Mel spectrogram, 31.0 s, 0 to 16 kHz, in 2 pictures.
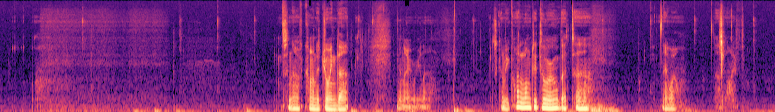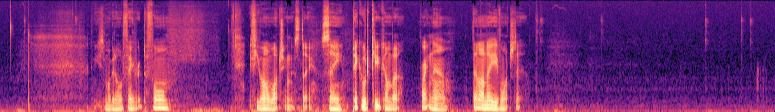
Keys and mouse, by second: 3.6 super+right click, 5.1-6.5 alt+super+drag, 7.1 alt+super+click, 9.4-11.2 alt+super+drag, 12.0 super+right click, 13.9-15.1 super+drag, 16.0-17.0 alt+super+drag, 18.0 super+click, 19.3 super+click, 20.7 alt+super+click, 25.1 super+click, 26.3 super+click, 27.5-29.6 super+drag, 30.3 super+click.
